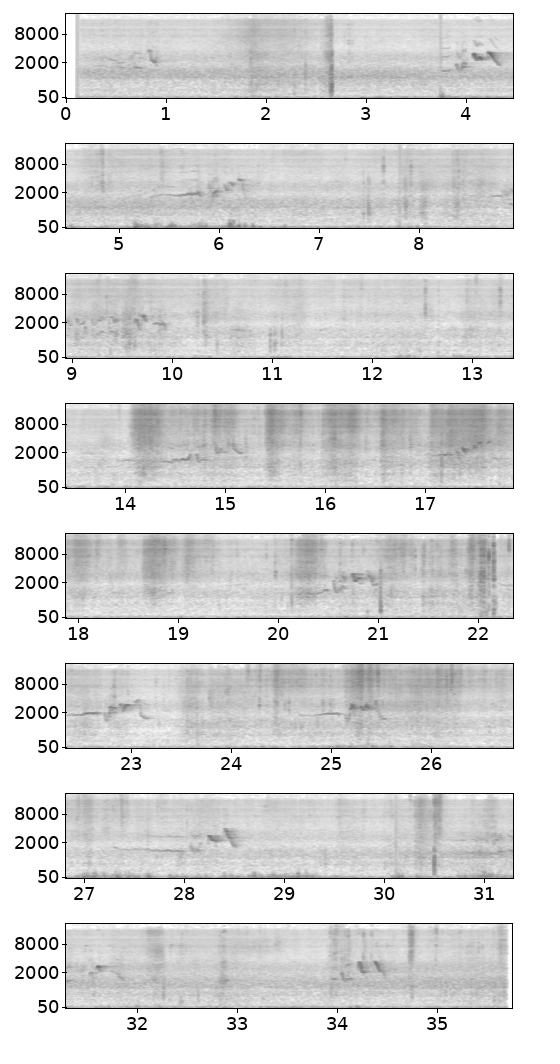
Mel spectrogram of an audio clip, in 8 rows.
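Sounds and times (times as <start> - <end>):
uguisu bush warbler singing: 0.2 - 35.7.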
